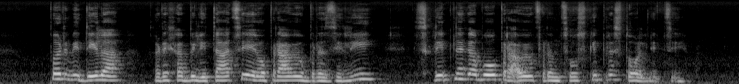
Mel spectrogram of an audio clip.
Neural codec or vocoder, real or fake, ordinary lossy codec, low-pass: vocoder, 44.1 kHz, 128 mel bands, Pupu-Vocoder; fake; none; none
